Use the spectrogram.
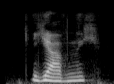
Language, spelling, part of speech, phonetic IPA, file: Russian, явный, adjective, [ˈjavnɨj], Ru-явный.ogg
- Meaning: 1. open, obvious, evident 2. avowed 3. explicit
